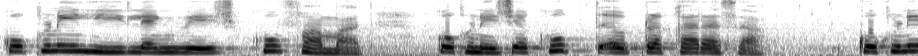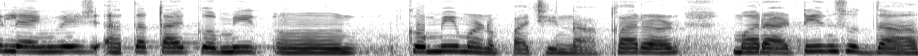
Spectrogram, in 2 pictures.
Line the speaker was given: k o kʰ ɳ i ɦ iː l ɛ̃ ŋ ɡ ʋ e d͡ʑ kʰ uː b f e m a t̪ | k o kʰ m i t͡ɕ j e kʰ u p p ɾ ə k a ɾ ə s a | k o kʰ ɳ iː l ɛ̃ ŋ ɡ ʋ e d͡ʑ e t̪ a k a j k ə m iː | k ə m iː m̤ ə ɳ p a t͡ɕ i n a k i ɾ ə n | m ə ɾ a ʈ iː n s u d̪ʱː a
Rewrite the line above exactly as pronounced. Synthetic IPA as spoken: k o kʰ ɳ i ɦ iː l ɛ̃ ŋ ɡ ʋ e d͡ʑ kʰ uː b f a m a t̪ | k o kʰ ɳ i t͡ɕ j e kʰ uː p p ɾ ə k a ɾ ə s a | k o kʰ ɳ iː l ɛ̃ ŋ ɡ ʋ e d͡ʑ a t̪ a k a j k ə m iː | k ə m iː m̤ ə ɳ p a t͡ɕ i n a k a ɾ ə ɳ | m ə ɾ a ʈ iː n s u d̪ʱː a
